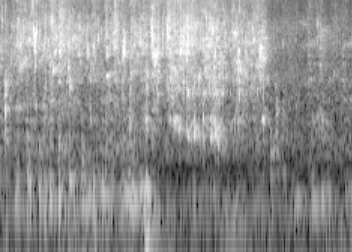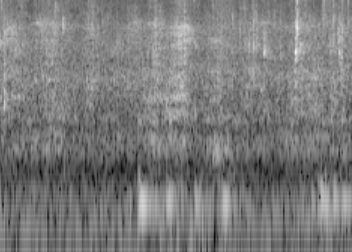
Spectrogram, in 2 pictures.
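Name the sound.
water poured into pot of washed rice for cooking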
